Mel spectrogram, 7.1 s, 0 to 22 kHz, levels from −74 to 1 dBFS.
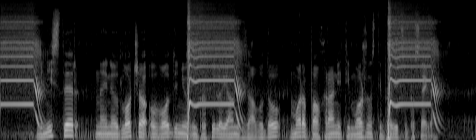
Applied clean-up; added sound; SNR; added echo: none; Drill; 3 dB; none.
